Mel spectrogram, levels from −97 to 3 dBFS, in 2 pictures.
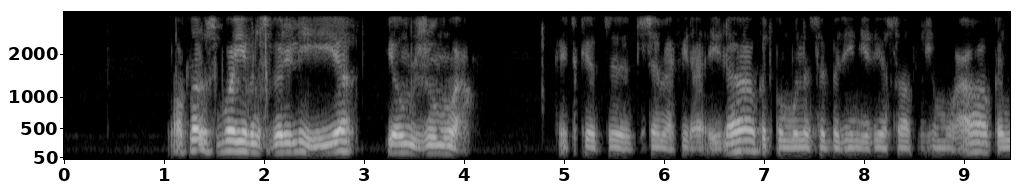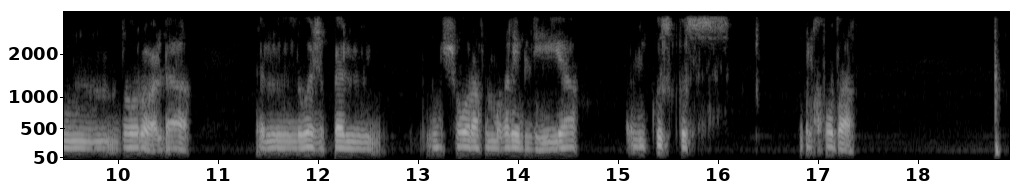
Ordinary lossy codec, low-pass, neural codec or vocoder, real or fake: none; 3.6 kHz; vocoder, 44.1 kHz, 128 mel bands every 512 samples, BigVGAN v2; fake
